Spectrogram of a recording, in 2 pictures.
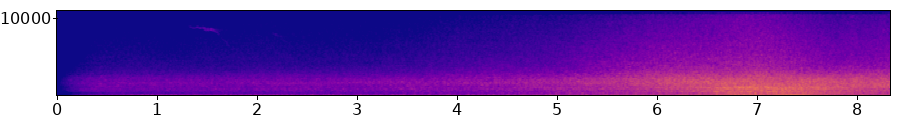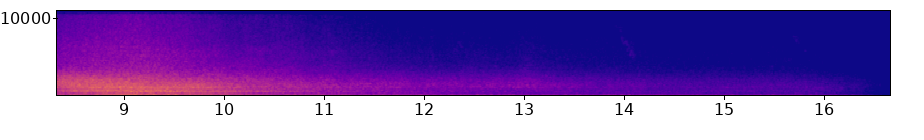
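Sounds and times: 
two cars driving by at medium speed: 0:04.4 - 0:12.1.

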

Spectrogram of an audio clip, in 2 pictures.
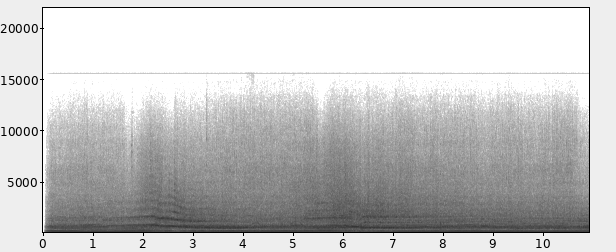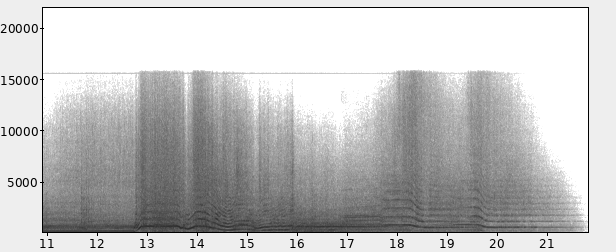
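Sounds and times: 
F1 race car pit stop: 0:00.0 - 0:21.5.

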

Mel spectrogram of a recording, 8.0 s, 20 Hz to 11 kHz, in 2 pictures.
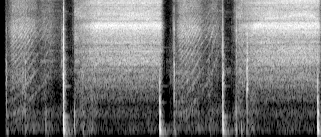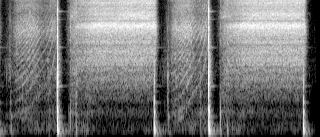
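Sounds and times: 
air pump inflating a ball: 0:00.1 - 0:08.0.

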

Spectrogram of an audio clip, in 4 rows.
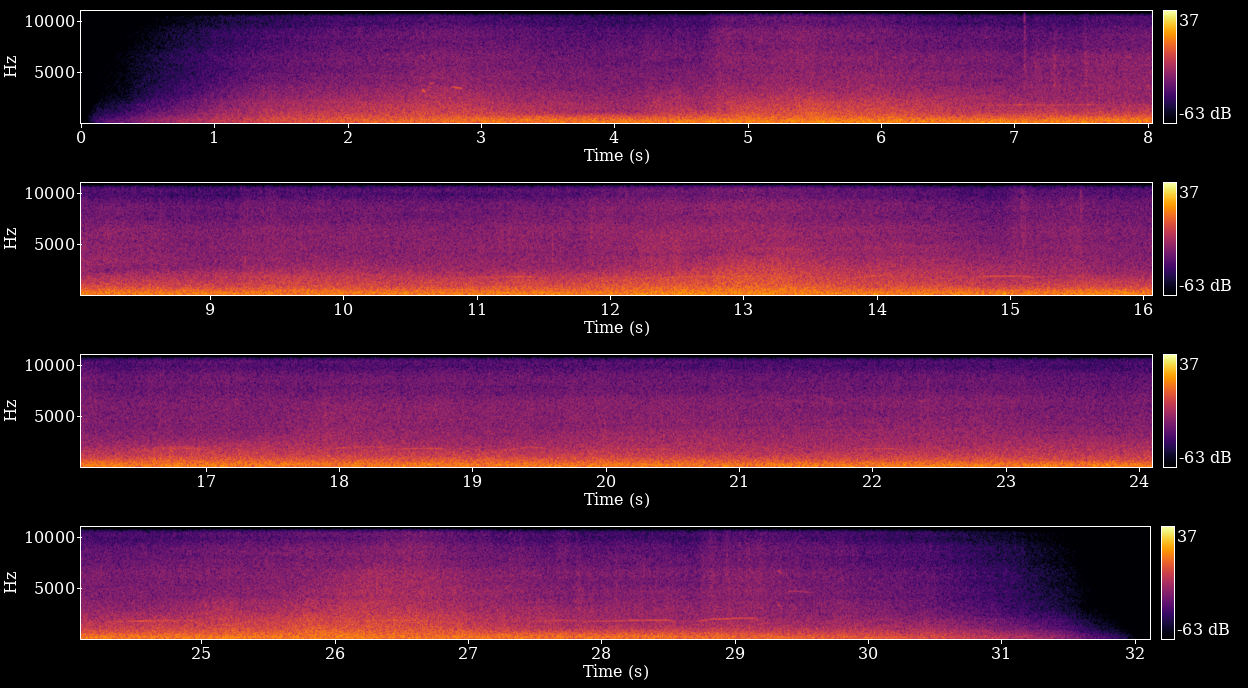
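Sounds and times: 
ocean waves on a beach: 0:00.5 - 0:31.4
seagulls calling: 0:01.9 - 0:03.4, 0:10.8 - 0:30.8.

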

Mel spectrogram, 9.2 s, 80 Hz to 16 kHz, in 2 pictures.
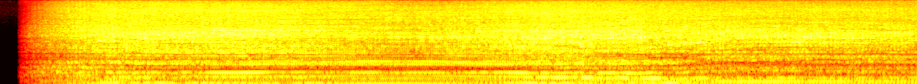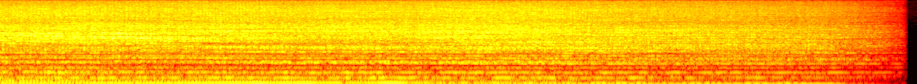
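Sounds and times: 
golem growl: 0:00.1 - 0:09.1
screams: 0:00.2 - 0:09.1.

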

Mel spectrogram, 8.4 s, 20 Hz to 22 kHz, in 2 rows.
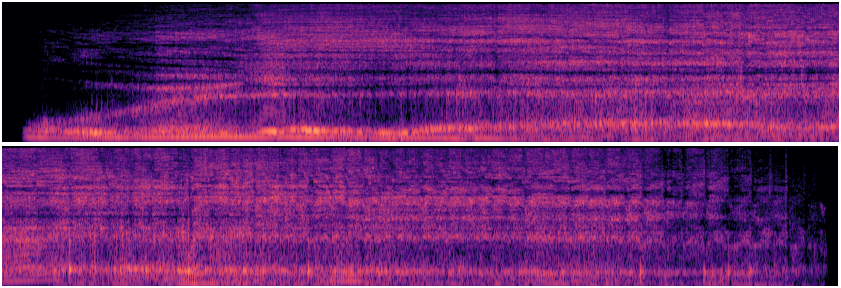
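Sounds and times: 
ice golem melting groan: 0:00.1 - 0:08.3.

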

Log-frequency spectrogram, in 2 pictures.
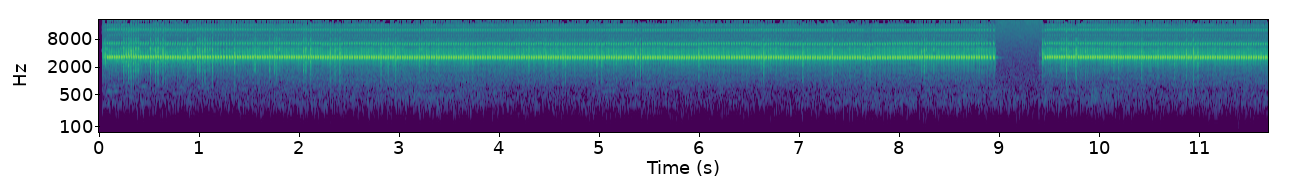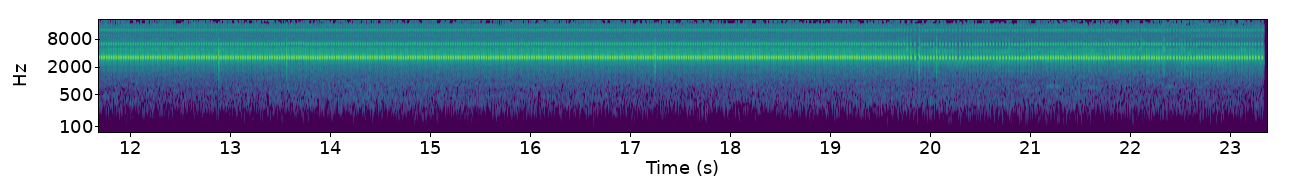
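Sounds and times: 
cicada chirping at night: 0:00.0 - 0:23.3.

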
